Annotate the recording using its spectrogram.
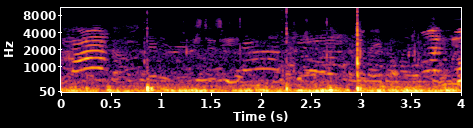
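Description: A football kicked twice, two sharp thuds about two seconds apart, the second the louder. Young players' voices call out around them.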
